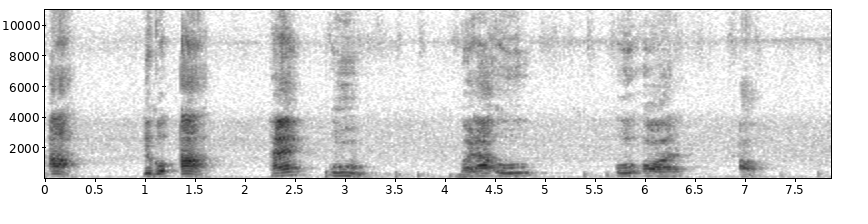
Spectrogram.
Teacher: जब मुखार बिंदु का पिछला हिस्सा खुले उसे हम पश्च स्वर कहते हैं।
